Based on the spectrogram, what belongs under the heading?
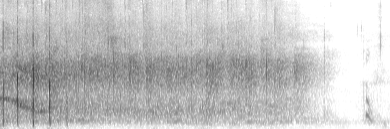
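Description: A short round of audience applause for a recently married couple back from Australia: dense, steady clapping with a few sharp individual claps at the start, holding for about four seconds before tapering off into near silence.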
